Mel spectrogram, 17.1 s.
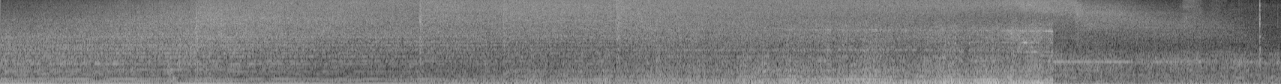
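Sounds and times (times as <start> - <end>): train wheels rumbling on track: 4.5 - 14.0.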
